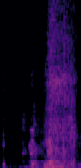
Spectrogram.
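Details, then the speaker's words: A single brief, low rumbling breath sound from a sleeping pet cat that snores very loudly, heard in the background of a live coding stream; cat snoring. "yes my cat snores very loudly"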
